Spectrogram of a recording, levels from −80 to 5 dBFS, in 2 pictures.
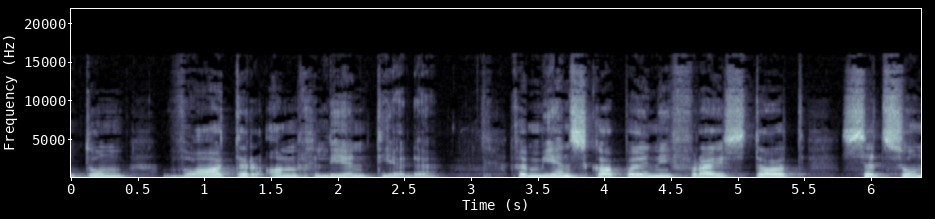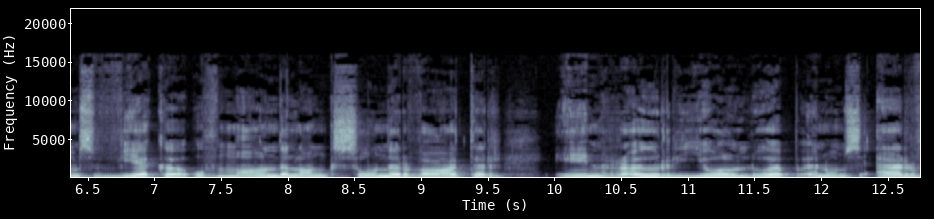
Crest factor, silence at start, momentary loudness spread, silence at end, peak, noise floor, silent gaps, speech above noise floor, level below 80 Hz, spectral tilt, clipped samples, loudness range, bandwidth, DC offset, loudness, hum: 16 dB; 0 s; 8 LU; 0 s; 0 dBFS; -43 dBFS; none; 27 dB; -46 dBFS; -4.5 dB/octave; under 0.1%; 3 LU; 16.5 kHz; under 0.1%; -15 LUFS; none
